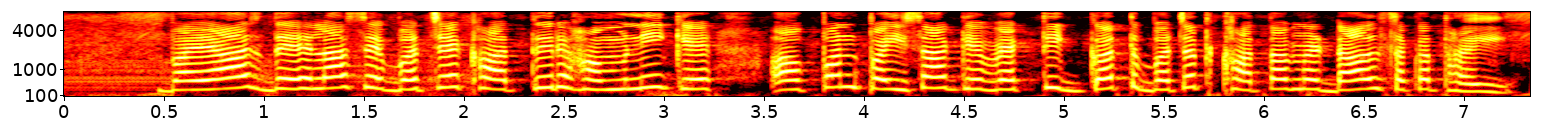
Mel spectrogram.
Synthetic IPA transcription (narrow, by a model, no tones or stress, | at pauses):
bəjaːsd̪eɦlasebət͡ʃekʰaːt̪ɪɾɦəmnike | əpənpəɪsakeʋjək̚t̪iɡət̪bət͡ʃət̪kʰaːt̪amẽɖaːlsəkət̪ɦəi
